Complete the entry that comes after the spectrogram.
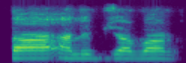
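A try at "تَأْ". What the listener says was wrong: তা আলিফ, তা আলিফ জবর বলে না, তা, তা হামজা জবর তা। আলিফের উপরে হামজা আসলে তখন একটু ঝাটকা দেবেন, তা হামজা জবর তা।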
